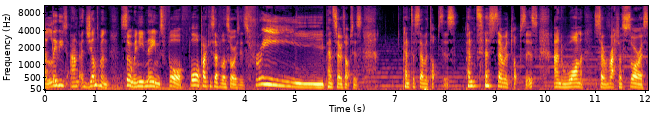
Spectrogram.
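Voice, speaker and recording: With a fairly high-pitched voice, this male game channel host narrates his video game park build in a relaxed, talkative style. He laughs often and slips in playful asides.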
